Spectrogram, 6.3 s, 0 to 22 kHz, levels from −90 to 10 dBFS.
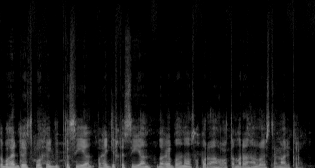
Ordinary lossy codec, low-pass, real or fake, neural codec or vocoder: none; none; fake; codec, 44.1 kHz, 3.4 kbps, Pupu-Codec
